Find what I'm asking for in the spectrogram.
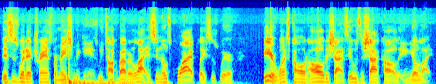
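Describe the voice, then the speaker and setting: A man's voice: lowish voice, expressive, moderate pace, no room sound. A man hosting a motivational podcast, speaking earnestly and emphatically in colloquial language straight to the listener. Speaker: podcast host.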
